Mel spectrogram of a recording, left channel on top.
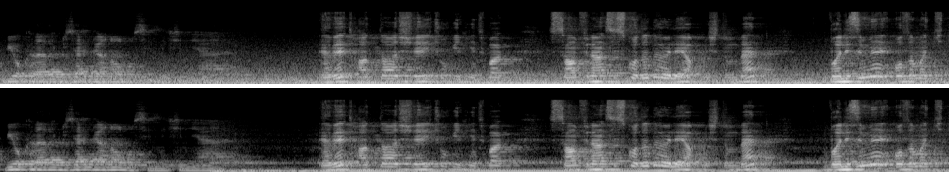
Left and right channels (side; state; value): left; noise; rumble, 5 dB below the sound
